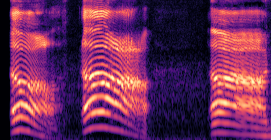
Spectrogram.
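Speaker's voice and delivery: loud high yelps of embarrassment; cringing yelp. Real, not acted. Streamer recoiling from her own voice, loud yelps. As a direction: yelp as if burned.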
